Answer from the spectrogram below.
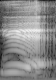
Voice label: "yue4", mandarin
